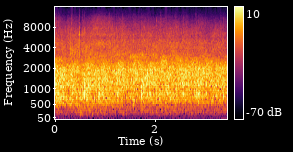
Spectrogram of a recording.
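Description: Warm audience applause welcoming a guest to the stage at a church service, a thick, continuous roar of many hands clapping at an even level from start to finish.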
